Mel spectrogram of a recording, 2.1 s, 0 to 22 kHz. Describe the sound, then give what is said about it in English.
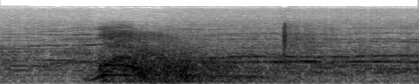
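A single heavy thud as a wrestler is slammed onto the ring mat by a power bomb at a 1991 pro wrestling match, the loud impact blending with a brief shouted voice and fading noise. “Tremendous force to the power bomb from Big Sid Vicious”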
